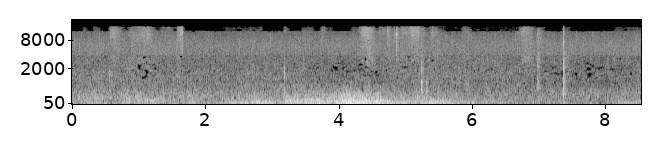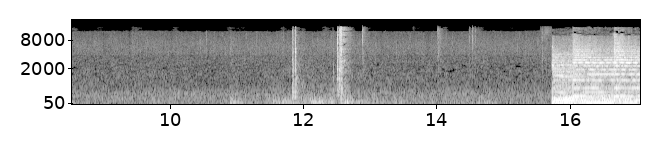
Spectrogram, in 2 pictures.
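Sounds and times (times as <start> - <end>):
low rumble: 0.0 - 6.6
rain hissing: 0.0 - 17.0.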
